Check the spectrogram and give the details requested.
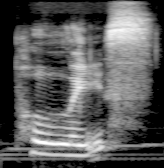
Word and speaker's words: police: Police. Police. And policeman or policewoman. Policeman, policewoman. Don't say police.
